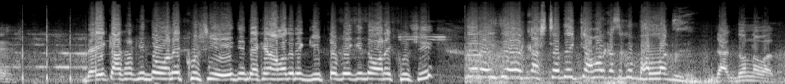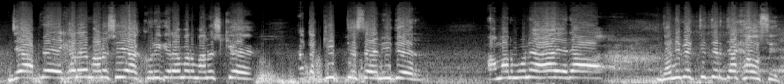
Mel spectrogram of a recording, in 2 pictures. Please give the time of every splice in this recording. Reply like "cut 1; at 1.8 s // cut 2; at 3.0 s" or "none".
cut 1; at 1.0 s // cut 2; at 4.6 s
